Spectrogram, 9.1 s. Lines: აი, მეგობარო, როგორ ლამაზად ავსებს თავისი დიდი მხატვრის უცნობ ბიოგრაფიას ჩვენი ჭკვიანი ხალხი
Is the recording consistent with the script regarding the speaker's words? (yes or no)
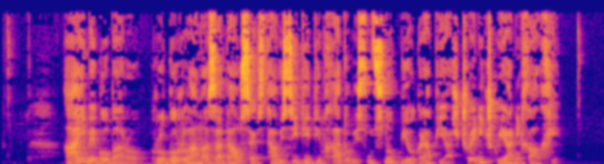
yes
